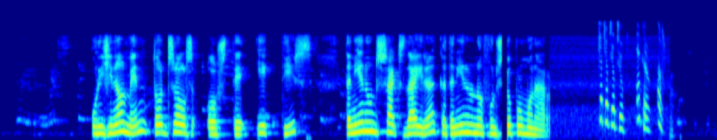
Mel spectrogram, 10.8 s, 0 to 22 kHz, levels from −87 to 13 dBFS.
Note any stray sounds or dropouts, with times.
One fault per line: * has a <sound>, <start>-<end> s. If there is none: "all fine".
* has a dropout, 7.5-7.6 s
* has a chirp, 9.0-10.0 s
